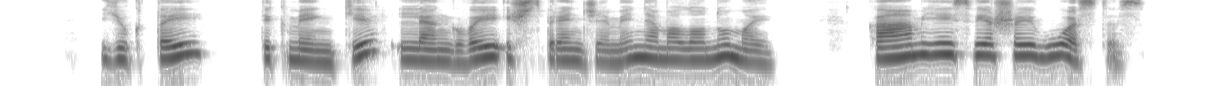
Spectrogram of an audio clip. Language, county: Lithuanian, Klaipėda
